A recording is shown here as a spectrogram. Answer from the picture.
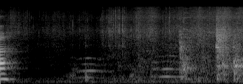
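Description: Thin plastic bag crinkling and rustling as a toddler handles it, building up about halfway through, with a couple of faint child vocal sounds.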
